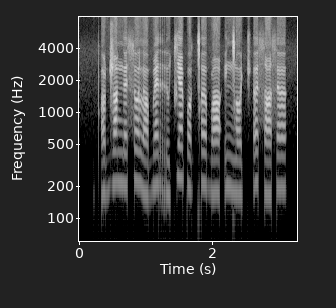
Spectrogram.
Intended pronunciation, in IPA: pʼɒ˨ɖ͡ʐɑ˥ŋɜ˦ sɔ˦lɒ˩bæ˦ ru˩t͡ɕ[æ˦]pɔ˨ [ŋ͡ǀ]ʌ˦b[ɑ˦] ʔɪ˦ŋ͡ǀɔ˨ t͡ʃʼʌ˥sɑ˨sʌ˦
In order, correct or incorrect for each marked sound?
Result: incorrect: æ˥, incorrect: ǀ, incorrect: ɑ˨

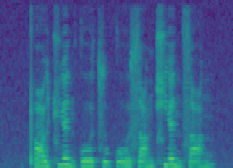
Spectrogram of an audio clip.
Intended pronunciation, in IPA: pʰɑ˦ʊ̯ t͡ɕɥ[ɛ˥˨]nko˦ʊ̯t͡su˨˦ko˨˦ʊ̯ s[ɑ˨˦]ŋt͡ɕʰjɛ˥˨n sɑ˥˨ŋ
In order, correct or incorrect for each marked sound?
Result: correct, correct

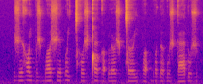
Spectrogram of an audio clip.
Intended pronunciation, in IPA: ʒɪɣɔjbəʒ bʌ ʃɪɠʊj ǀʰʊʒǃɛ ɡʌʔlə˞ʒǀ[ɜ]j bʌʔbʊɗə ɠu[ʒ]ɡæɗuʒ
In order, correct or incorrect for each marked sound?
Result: incorrect: ə˞, correct

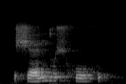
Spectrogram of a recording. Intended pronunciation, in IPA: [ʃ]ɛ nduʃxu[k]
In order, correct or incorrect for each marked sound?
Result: correct, incorrect: x

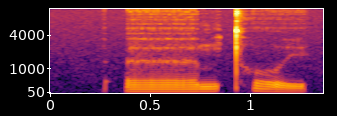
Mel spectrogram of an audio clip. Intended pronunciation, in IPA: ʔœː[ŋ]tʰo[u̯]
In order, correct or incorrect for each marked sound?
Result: incorrect: m, incorrect: y̯

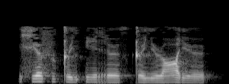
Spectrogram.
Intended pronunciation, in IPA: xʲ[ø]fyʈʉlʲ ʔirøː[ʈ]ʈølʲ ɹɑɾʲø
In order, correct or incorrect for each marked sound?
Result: incorrect: œ, incorrect: θ

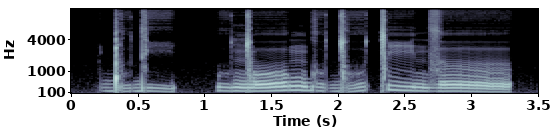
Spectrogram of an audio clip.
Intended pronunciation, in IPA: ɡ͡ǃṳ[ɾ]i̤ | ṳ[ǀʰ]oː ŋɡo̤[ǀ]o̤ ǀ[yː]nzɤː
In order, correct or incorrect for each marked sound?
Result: incorrect: d, incorrect: ŋ͡ǀ, incorrect: ɡ͡ǀ, incorrect: iː

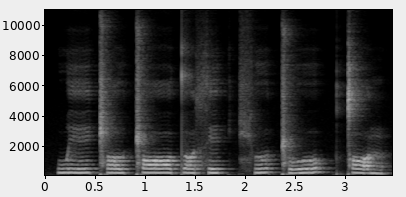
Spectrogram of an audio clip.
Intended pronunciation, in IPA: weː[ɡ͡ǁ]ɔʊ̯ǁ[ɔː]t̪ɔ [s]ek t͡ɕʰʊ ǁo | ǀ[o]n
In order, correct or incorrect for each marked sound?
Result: incorrect: ǁ, correct, correct, incorrect: ɔ

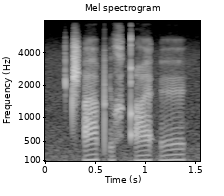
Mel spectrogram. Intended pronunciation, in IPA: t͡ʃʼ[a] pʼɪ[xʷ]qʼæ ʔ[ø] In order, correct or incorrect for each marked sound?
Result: correct, correct, correct

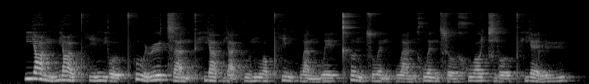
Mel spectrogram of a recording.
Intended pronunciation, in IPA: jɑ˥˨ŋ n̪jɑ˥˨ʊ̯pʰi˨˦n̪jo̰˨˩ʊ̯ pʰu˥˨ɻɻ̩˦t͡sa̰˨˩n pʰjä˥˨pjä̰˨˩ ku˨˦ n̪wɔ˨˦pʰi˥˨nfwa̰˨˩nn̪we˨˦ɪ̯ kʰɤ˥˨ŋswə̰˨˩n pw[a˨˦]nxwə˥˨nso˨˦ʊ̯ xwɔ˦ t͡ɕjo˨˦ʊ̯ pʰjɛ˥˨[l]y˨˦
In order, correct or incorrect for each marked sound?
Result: correct, correct

